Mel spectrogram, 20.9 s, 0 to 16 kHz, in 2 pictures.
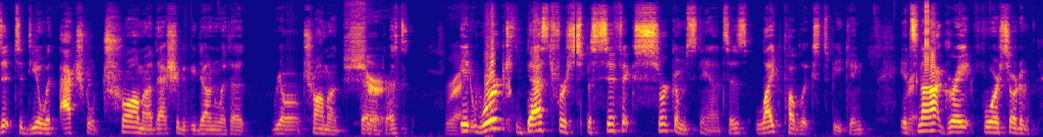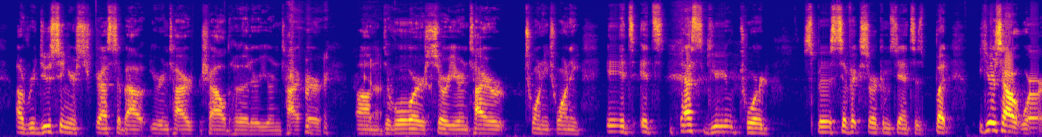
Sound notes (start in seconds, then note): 13.4 laugh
